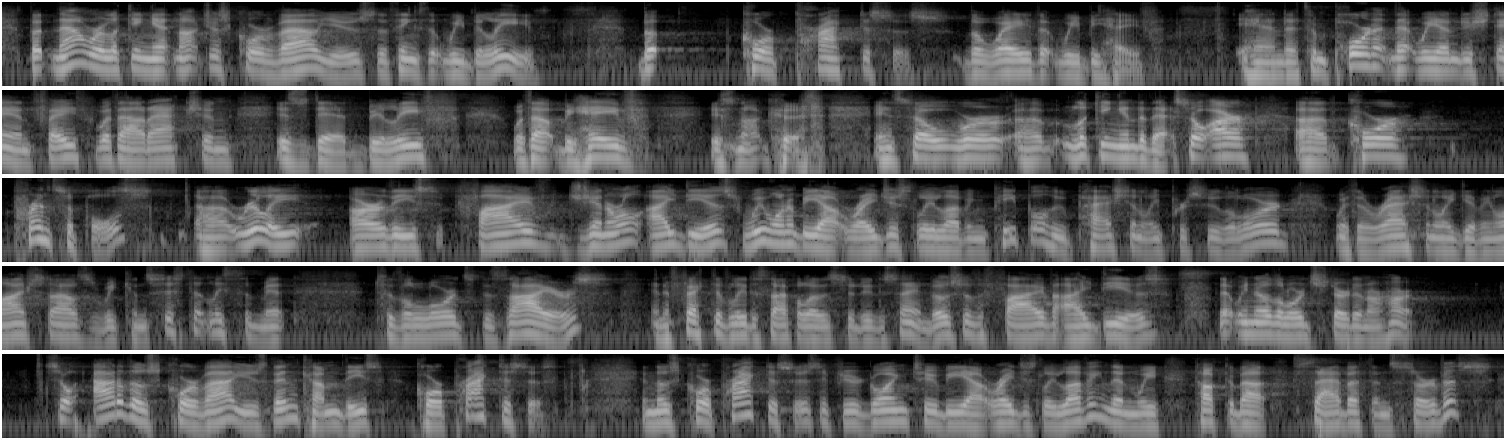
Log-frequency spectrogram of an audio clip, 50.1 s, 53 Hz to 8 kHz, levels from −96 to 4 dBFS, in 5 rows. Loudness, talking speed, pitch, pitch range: -35 LUFS, 160 wpm, 125 Hz, 115-145 Hz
